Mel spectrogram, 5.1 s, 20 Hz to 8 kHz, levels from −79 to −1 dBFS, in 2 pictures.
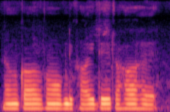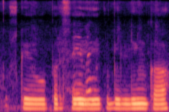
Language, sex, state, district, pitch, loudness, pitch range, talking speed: Hindi, female, Haryana, Jhajjar, 125 Hz, -15 LUFS, 120-125 Hz, 120 wpm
